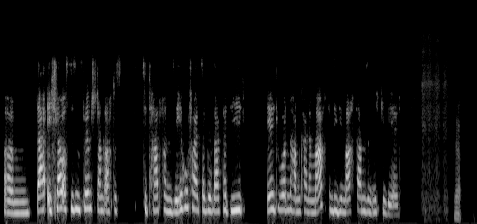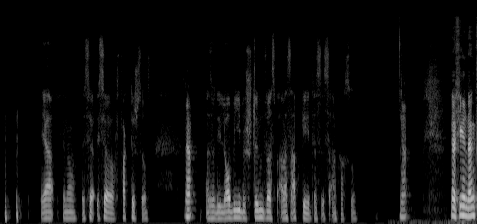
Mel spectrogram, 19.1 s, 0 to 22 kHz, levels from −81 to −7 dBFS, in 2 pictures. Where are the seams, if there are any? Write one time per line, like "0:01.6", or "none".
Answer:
none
